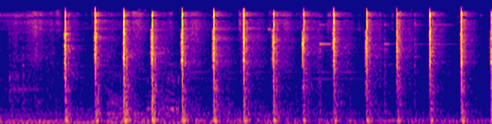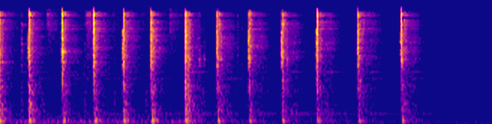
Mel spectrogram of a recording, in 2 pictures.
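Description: Evenly spaced sharp metallic knocks, about two and a half a second, each with a short ring, as a tool works the knife held in the bench vise; they spread out and stop near the end.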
